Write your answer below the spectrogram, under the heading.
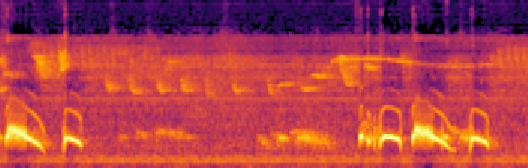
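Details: Male spotted dove, a kept bird whose melodious cooing is sought for contests, repeats its coo phrase twice: quick short notes, a long falling coo and a clipped ending; soft chirps of other birds and steady hum beneath.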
